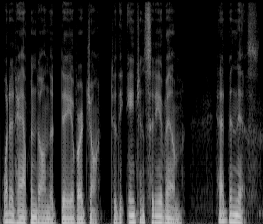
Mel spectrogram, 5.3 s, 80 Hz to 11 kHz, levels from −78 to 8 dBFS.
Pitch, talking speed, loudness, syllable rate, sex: 90 Hz, 205 wpm, -18 LUFS, 5.2 syllables/s, male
